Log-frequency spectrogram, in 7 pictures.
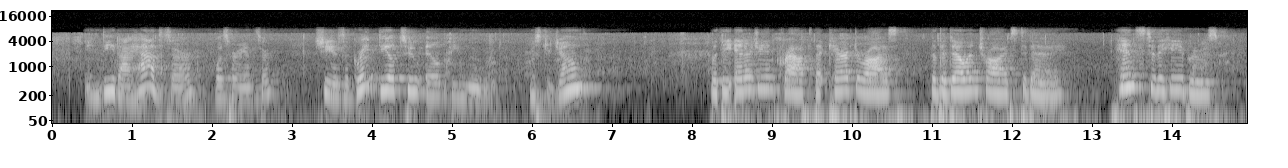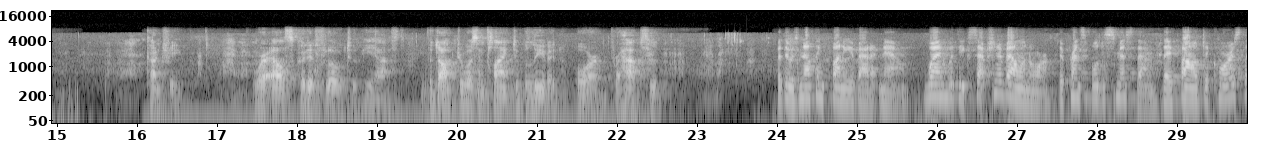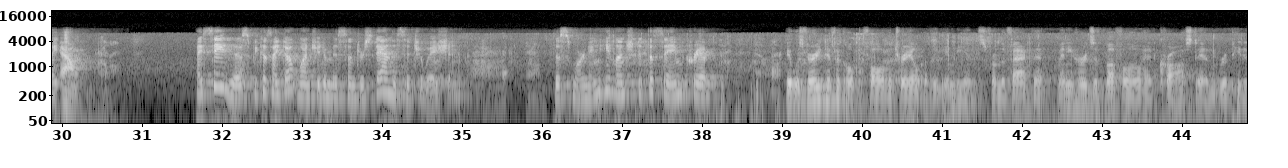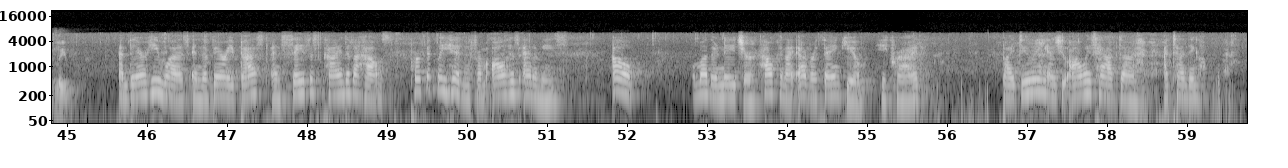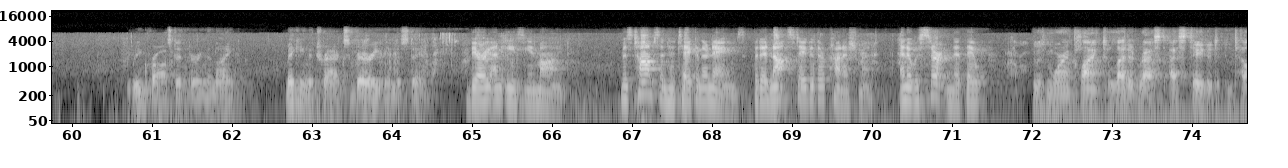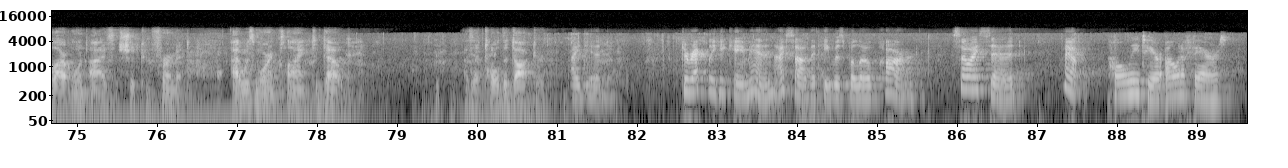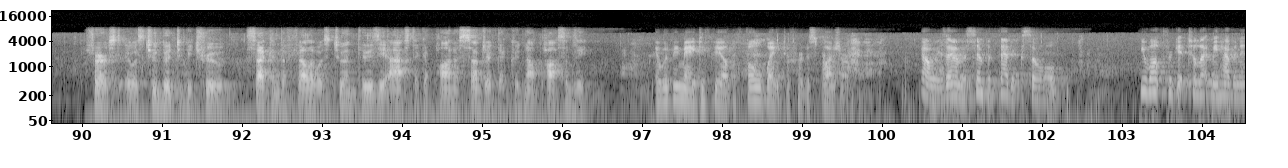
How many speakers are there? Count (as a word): seven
